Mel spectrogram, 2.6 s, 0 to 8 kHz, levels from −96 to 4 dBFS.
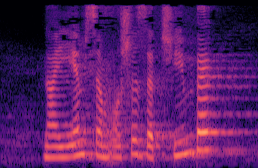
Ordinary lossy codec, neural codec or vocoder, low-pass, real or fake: MP3, 32 kbps; codec, 16 kHz, 6 kbps, DAC; 7.2 kHz; fake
